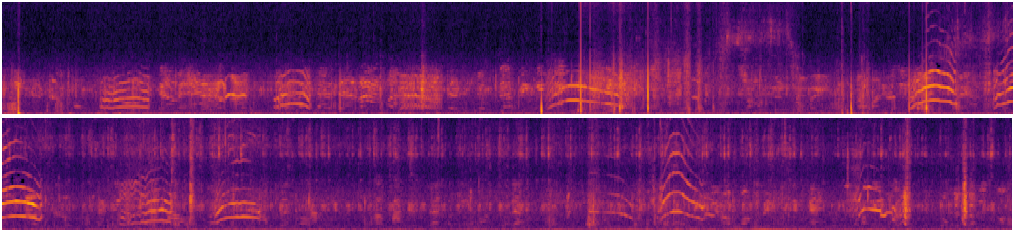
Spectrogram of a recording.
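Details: Newborn kittens of a cat in Jakarta give repeated high, arched mews with rising-then-falling pitch, one every second or two, some overlapping, over a steady low hum and faint background noise.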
